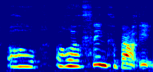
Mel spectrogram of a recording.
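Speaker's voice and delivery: mock dithering excuse. Mocking an evasive excuse.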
